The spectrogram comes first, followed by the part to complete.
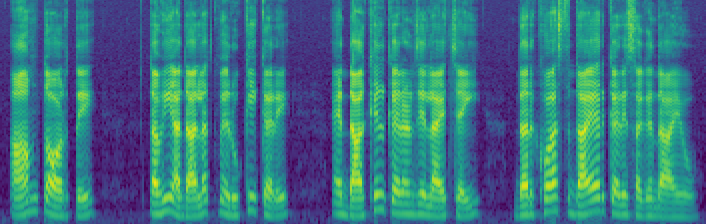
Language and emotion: Sindhi, neutral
